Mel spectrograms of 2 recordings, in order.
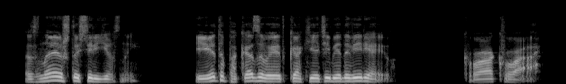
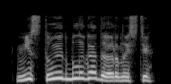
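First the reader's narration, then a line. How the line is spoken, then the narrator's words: Snorting toad. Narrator (Russian): фыркнула жаба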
